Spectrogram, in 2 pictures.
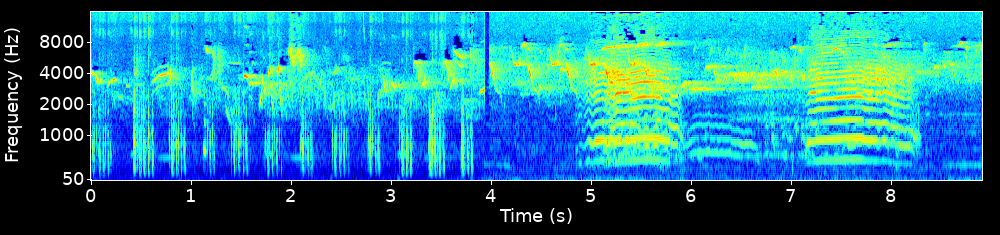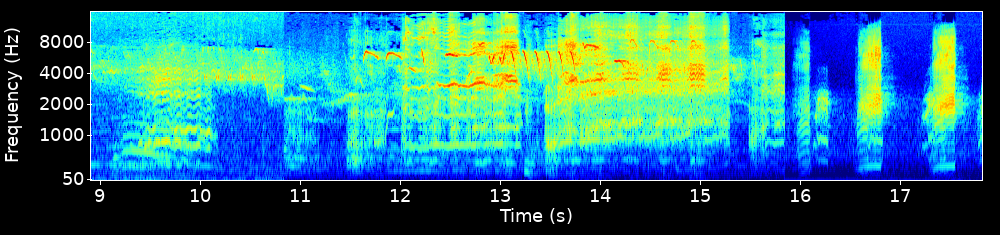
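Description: A sequence of animal calls. First comes a rapid run of short chittering calls from young raccoons, about four a second. A goat kid then bleats three times in long calls that rise and fall in pitch, followed by a dense stretch of overlapping calls. Near the end, mallard ducks quack in short separate quacks.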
